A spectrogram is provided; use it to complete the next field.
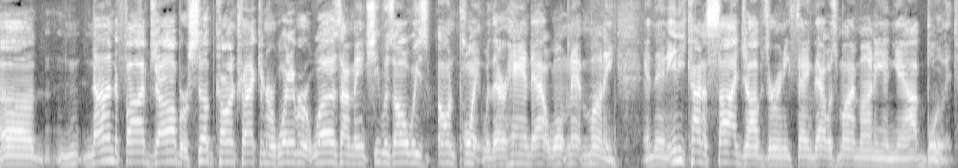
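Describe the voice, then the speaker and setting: Noticeable background noise surrounds a man speaking in a Texas accent at a moderate pace. His pitch is fairly high and his intonation lively. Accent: Texas twang. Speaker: vlogger. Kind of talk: casual vlog monologue. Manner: rambling, halting with fillers.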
